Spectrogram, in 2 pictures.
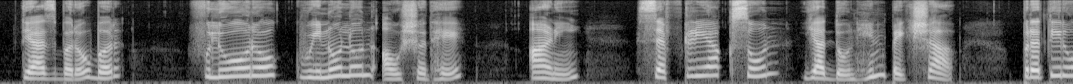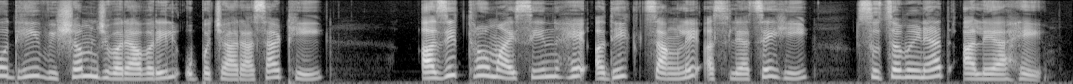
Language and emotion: Marathi, neutral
